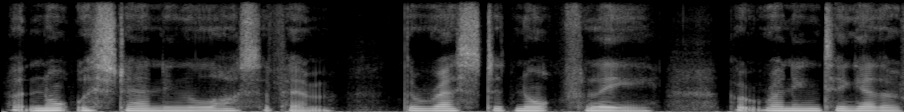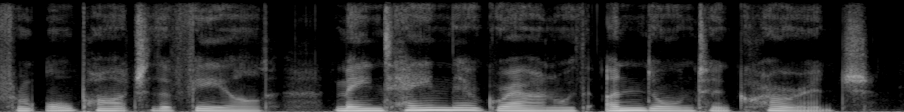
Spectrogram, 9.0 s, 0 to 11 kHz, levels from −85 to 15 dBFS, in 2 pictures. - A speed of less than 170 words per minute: No, average, 175 wpm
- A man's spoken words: No, female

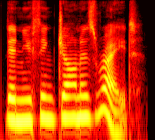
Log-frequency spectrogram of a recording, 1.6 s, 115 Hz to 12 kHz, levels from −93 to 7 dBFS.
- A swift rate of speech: Yes, fast, 230 wpm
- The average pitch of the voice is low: No, high, 230 Hz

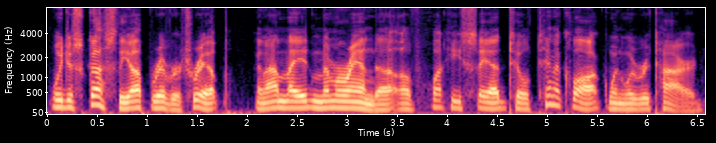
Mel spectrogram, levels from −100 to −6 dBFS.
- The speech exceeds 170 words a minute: Yes, average, 180 wpm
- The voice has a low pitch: Yes, low, 130 Hz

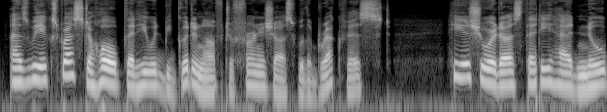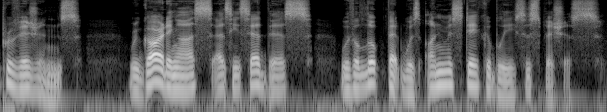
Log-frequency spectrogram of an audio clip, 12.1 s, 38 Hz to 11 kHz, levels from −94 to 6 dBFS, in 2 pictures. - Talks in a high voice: No, low, 135 Hz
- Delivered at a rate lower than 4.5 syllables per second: No, 5.1 syllables/s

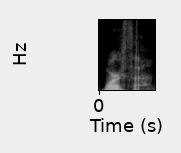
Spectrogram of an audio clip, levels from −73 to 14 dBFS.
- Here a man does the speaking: Yes, male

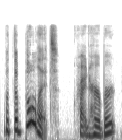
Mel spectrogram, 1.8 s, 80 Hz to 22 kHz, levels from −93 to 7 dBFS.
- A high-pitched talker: Yes, high, 215 Hz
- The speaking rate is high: No, average, 165 wpm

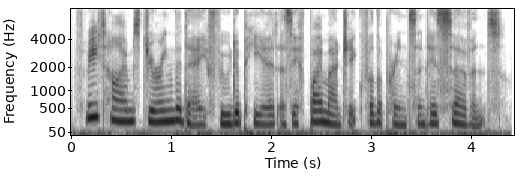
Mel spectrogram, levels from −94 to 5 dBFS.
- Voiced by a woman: Yes, female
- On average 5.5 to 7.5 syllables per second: Yes, 5.6 syllables/s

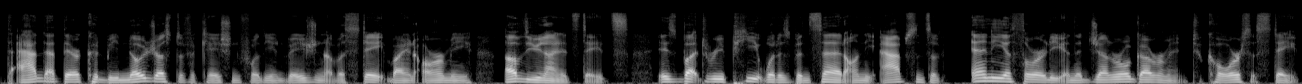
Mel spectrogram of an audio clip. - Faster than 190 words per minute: Yes, average, 200 wpm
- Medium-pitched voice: No, low, 105 Hz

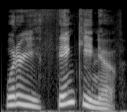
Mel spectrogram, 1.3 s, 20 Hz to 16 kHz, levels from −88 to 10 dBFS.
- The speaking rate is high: Yes, fast, 235 wpm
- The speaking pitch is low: No, high, 245 Hz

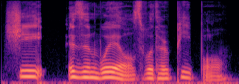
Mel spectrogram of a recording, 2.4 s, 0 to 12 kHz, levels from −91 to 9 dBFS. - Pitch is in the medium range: Yes, medium, 160 Hz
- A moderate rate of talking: Yes, average, 175 wpm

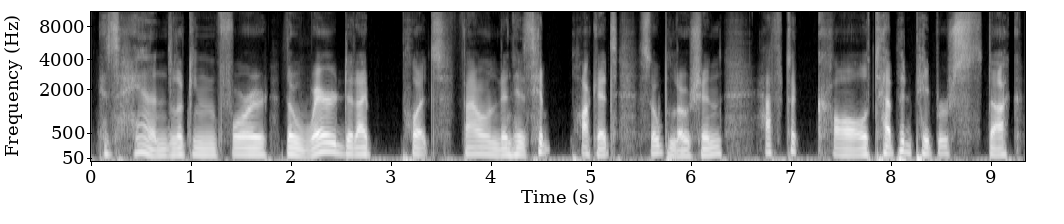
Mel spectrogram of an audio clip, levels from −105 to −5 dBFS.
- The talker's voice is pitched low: Yes, low, 105 Hz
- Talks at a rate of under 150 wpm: Yes, average, 140 wpm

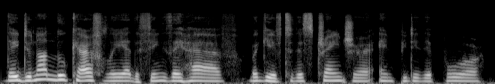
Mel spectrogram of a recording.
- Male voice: No, female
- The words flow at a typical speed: No, fast, 230 wpm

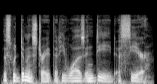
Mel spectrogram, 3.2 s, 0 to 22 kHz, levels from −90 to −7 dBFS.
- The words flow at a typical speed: Yes, average, 170 wpm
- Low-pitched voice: Yes, very low, 95 Hz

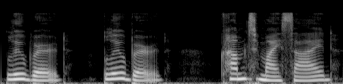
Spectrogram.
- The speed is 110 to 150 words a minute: Yes, average, 140 wpm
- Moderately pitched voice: No, high, 210 Hz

